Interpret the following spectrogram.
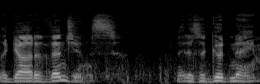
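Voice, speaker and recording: Using a put-on character voice, a man speaks at a moderate pace in a raspy, fairly high pitch. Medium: video game.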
